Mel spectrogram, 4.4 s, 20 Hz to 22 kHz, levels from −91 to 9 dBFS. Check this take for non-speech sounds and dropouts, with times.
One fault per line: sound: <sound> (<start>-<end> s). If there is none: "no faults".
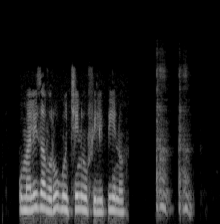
sound: throat clearing (3.1-3.9 s)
